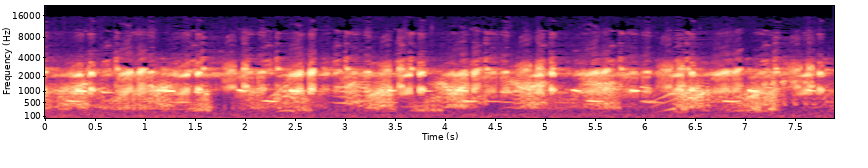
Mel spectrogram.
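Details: Numerous frogs croaking in overlapping rhythmic bursts, coarse buzzy pulses interspersed with short whistled tones, the chorus pulsing in waves about once a second.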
